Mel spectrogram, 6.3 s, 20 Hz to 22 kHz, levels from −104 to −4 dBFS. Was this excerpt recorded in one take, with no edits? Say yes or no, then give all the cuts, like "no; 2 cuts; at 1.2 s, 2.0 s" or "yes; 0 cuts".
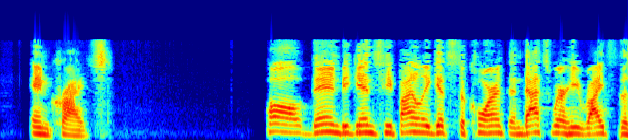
yes; 0 cuts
